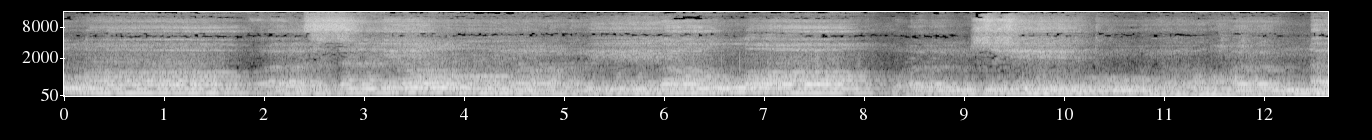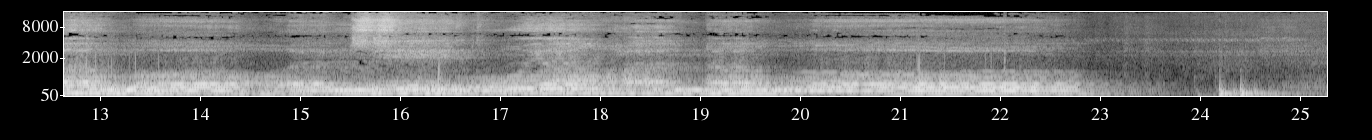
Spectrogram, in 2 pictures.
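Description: A group of men chanting sholawat (Arabic devotional praise of the Prophet) together through microphones, in long held, gliding vocal lines with no drums. The chant dies away near the end.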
